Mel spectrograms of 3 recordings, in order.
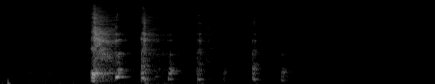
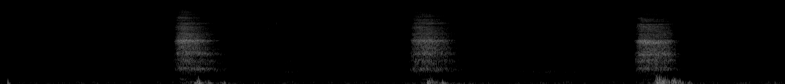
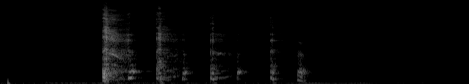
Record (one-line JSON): {"three_cough_length": "4.4 s", "three_cough_amplitude": 4317, "three_cough_signal_mean_std_ratio": 0.28, "exhalation_length": "7.9 s", "exhalation_amplitude": 1377, "exhalation_signal_mean_std_ratio": 0.37, "cough_length": "4.7 s", "cough_amplitude": 4214, "cough_signal_mean_std_ratio": 0.33, "survey_phase": "alpha (2021-03-01 to 2021-08-12)", "age": "18-44", "gender": "Female", "wearing_mask": "No", "symptom_fatigue": true, "symptom_fever_high_temperature": true, "symptom_headache": true, "symptom_change_to_sense_of_smell_or_taste": true, "symptom_loss_of_taste": true, "symptom_onset": "6 days", "smoker_status": "Never smoked", "respiratory_condition_asthma": false, "respiratory_condition_other": false, "recruitment_source": "Test and Trace", "submission_delay": "2 days", "covid_test_result": "Positive", "covid_test_method": "RT-qPCR", "covid_ct_value": 18.7, "covid_ct_gene": "ORF1ab gene", "covid_ct_mean": 19.2, "covid_viral_load": "510000 copies/ml", "covid_viral_load_category": "Low viral load (10K-1M copies/ml)"}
